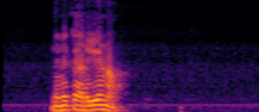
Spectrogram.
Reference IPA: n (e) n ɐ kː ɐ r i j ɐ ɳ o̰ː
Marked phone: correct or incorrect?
incorrect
